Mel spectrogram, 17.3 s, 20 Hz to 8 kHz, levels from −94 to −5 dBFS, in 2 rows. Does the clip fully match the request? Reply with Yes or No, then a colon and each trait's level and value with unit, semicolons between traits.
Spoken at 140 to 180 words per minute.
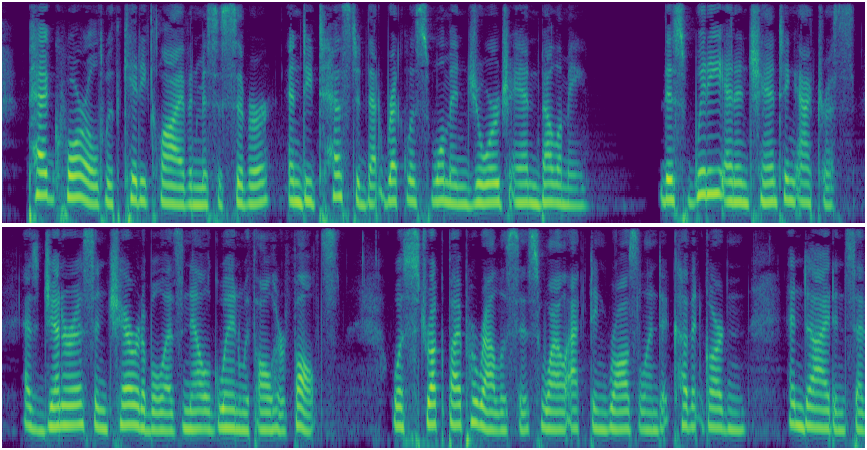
Yes: average, 160 wpm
